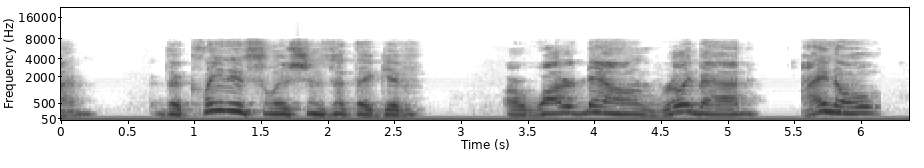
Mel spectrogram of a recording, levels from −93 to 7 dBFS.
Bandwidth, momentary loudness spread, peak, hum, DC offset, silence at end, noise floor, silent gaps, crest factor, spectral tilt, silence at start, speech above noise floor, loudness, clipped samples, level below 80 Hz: 7.8 kHz; 15 LU; -10 dBFS; none; 1%; 0.2 s; -66 dBFS; none; 14 dB; -6 dB/octave; 0 s; 42 dB; -25 LUFS; under 0.1%; -58 dBFS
